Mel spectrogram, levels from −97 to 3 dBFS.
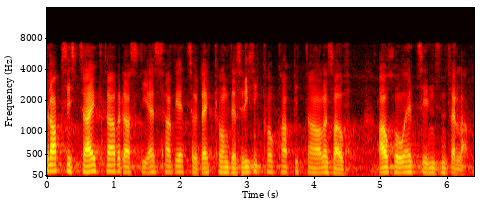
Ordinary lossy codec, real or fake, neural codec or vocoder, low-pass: none; fake; codec, 16 kHz, 4 kbps, FunCodec, trained on Chinese and English, 50 frames a second; 7.2 kHz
